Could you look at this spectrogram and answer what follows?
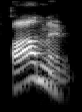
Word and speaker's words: Ahmen: say your last name is it hen amen amen thank you so much today we're gonna be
